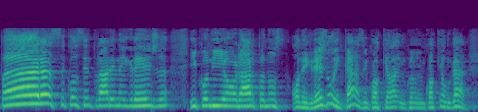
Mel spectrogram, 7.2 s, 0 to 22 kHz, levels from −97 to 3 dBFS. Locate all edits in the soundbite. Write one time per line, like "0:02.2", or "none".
none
